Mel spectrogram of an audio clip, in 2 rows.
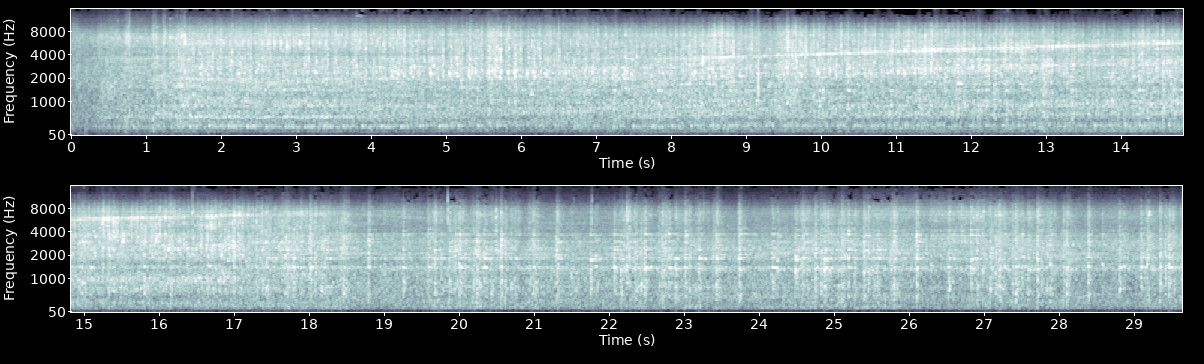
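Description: Trains running through a station: a locomotive-hauled train passes close by, then a Sulzer-engined Class 47 diesel works hard to pull a rake of coaches away, with a thin whine that rises slowly over several seconds. Toward the end the coach wheels clickety-clack over the rail joints in a steady rhythm.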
